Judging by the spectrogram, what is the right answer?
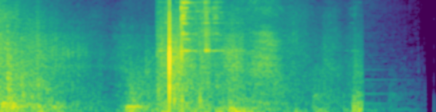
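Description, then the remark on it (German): Bottles of Pils Premium beer from the Rosenbrauerei Pößneck brewery clink together in a toast: one bright, sharp glassy knock with a short ringing tail, framed by soft handling noise and rustling before and after. “Und ich bin so froh, mit dir jetzt von der Rosenbrauerei Pößneck ein Bier zu trinken. Prost!”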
